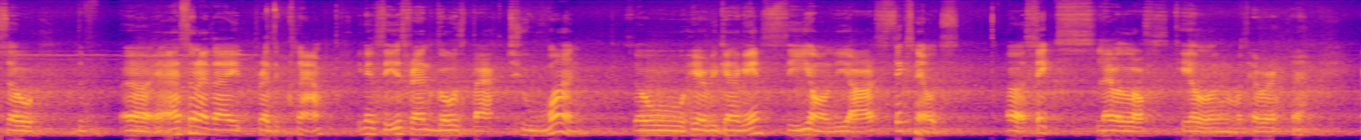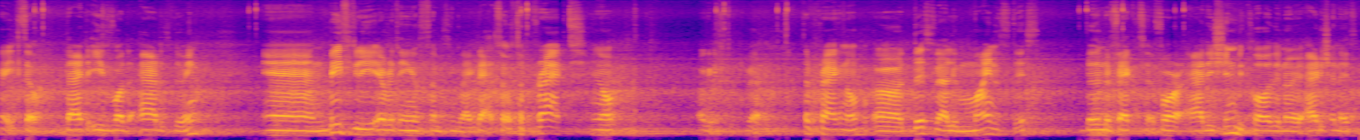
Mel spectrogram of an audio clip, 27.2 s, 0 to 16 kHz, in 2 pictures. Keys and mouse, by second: 2.6-4.5 drag, 13.9-15.6 drag, 16.0-17.8 drag, 20.7-22.5 drag, 24.3-26.4 drag.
